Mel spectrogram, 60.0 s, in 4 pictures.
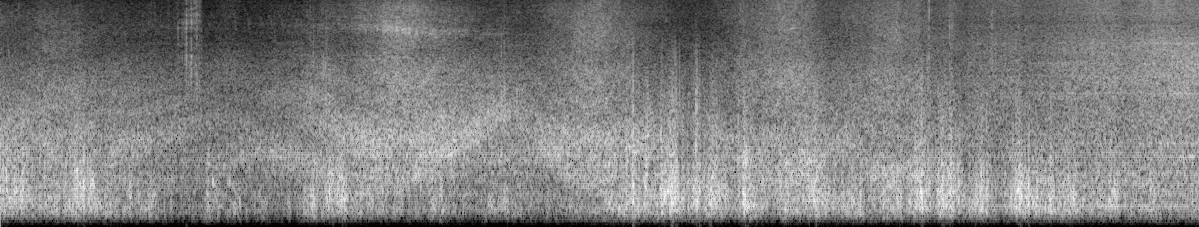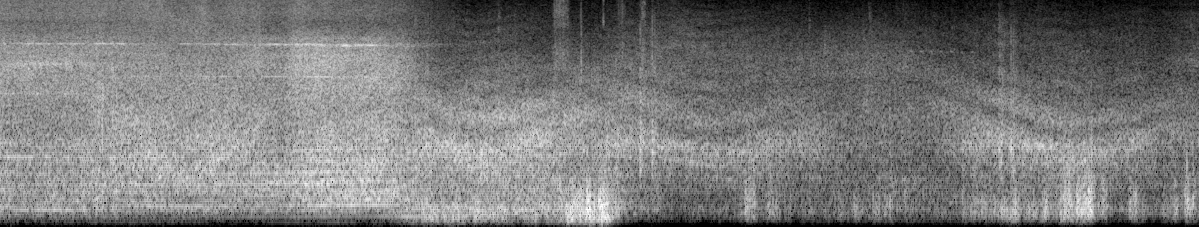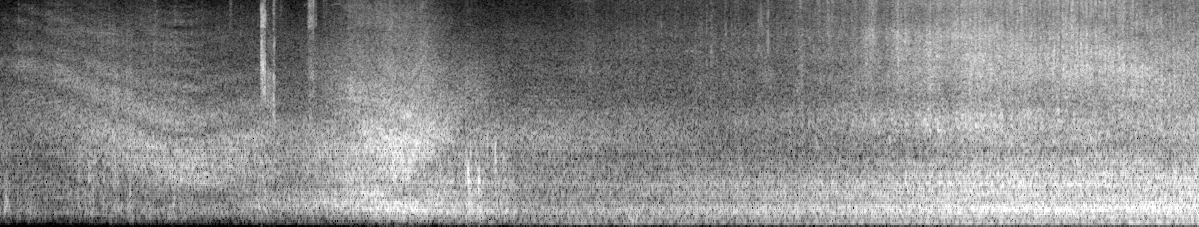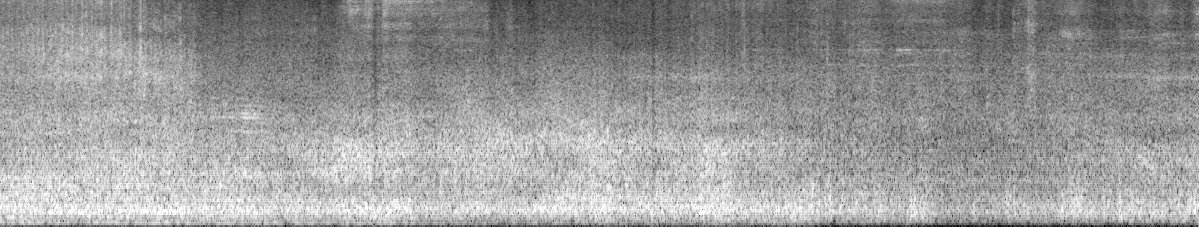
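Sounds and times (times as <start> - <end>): diesel locomotives approaching: 0.0 - 59.9
freight train rolling past: 7.0 - 21.8, 34.2 - 59.9.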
